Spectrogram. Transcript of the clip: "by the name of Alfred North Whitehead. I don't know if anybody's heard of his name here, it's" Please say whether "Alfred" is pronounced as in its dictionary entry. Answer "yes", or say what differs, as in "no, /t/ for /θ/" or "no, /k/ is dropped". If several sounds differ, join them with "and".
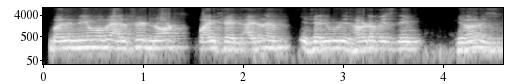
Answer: yes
